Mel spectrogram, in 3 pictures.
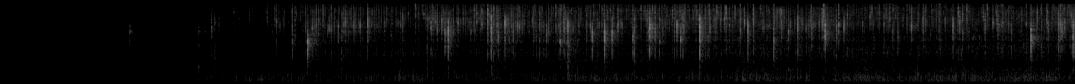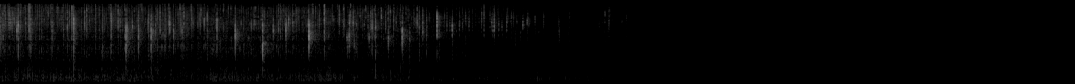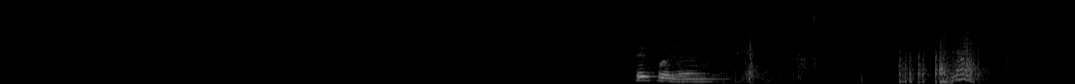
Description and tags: Catacombs toilet recorded on DAT (Tascam DAP-1) with a Sennheiser ME66 by G de Courtivron.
